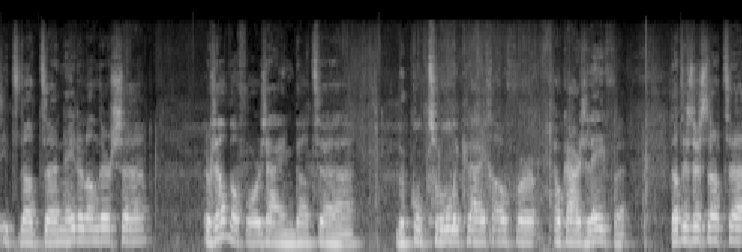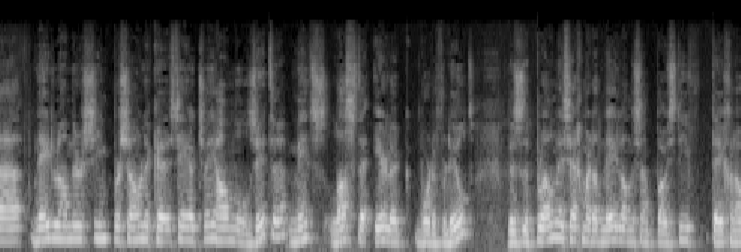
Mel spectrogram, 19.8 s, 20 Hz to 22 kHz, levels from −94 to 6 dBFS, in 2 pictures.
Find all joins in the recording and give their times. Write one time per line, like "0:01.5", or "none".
none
